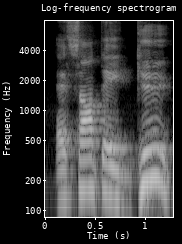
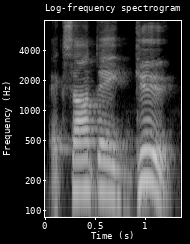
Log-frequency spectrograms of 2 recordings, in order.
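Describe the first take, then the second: No difference in how they are said.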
